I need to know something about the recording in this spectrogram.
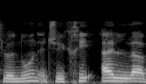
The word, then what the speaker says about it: Allah: nous et tu écris Allah parce qu'on fait un hydrom le noon avec le LaM et normalement tu dois le prononcer Allah et du coup même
